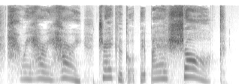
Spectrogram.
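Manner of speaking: high, loud, breathless news-bringing; excited child. A narrator's reading. Teddy telling Harry about the shark bite, excitedly. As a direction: burst out with thrilling news.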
